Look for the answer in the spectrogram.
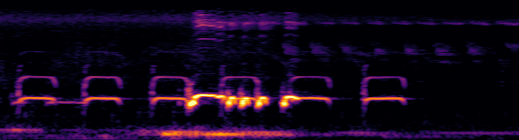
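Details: A local zebra dove, praised for its big, rich voice, sings evenly spaced soft coos with a quick bubbling trill in the middle of the phrase.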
